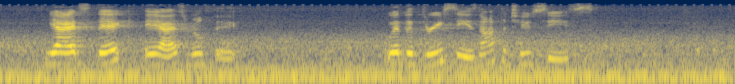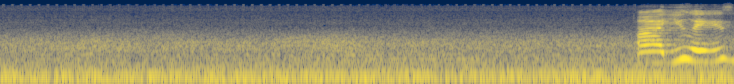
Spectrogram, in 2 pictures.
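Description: Young women talk casually nearby, in short bursts.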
